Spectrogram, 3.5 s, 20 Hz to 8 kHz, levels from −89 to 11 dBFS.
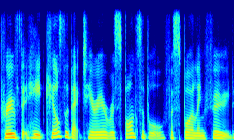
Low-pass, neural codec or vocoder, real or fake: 7.2 kHz; codec, 16 kHz, 2 kbps, FunCodec, trained on Chinese and English, 25 frames a second; fake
